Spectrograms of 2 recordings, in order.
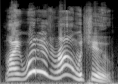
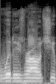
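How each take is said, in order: First: Higher and louder, fed up; heated rhetorical scold; exasperated demand. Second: Said in the usual way. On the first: Retold or imitated. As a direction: demand it, out of patience. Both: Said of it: "I didn't say, like".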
